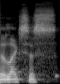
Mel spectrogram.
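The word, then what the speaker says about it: Alexisonfire: Like, do you know the band Alexis on Fire? Yeah. But like it looks like Alex is on fire. Oh, I've always thought it was Alexis. It is. It's pronounced Alexis, but it you could also see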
